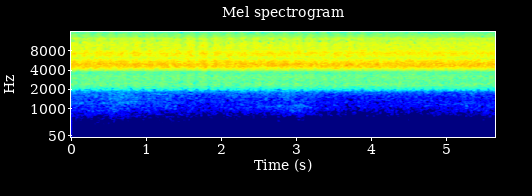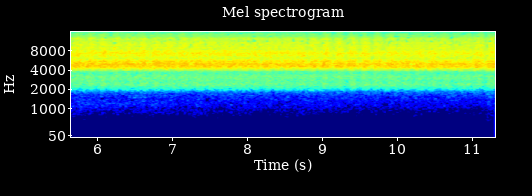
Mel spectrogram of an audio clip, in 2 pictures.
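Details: Cicadas droning together in a piercing, steady electric-like buzz, lightly pulsating roughly three times each second, high-pitched only, with no other creatures or voices heard.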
